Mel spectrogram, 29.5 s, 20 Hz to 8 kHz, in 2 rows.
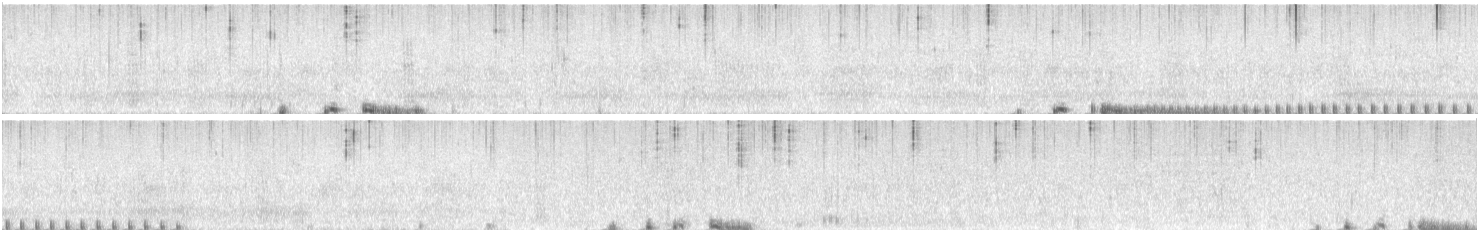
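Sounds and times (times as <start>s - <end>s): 
red grouper pulses: 2.6s - 4.4s, 10.2s - 16.7s, 20.8s - 22.4s, 27.9s - 29.5s.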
